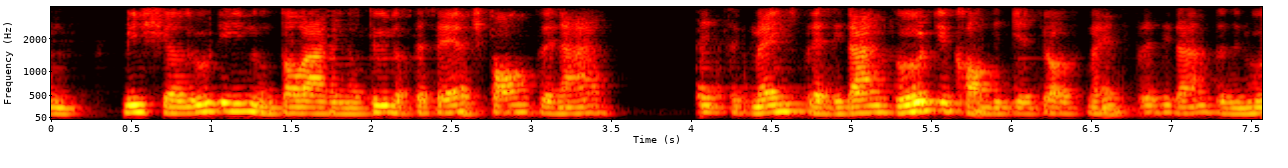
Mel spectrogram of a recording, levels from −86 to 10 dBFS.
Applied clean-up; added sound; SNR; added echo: neural mask model DeepFilterNet 3.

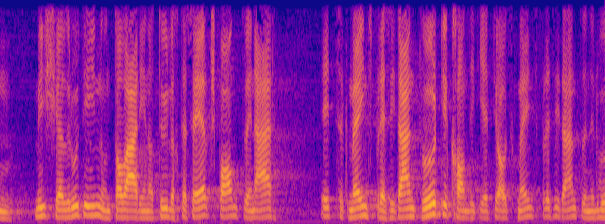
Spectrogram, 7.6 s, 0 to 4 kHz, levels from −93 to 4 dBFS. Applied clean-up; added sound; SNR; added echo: none; none; none; none.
